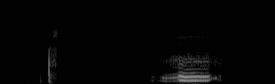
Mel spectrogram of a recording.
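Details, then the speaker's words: Sleeping pet cat about 10 years old who snores all night and only recently started snoring a lot: a brief snort, then one drawn-out, buzzing, rattly snore. "So, guys, I'm just going to let you listen to my cat who snores all night long next to my head."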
